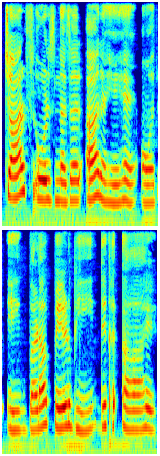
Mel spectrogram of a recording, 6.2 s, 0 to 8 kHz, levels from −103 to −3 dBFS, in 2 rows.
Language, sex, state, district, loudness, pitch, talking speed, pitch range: Hindi, female, Madhya Pradesh, Bhopal, -16 LUFS, 235 Hz, 135 wpm, 220-255 Hz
